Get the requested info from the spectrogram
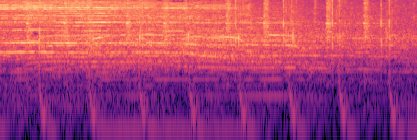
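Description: Live pop band playing a song, driven by a steady kick drum at about two beats a second, with sustained keyboard and guitar lines above it.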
